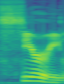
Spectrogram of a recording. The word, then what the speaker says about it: Siri: However, I think that she pronounces it Siri, like on Apple.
